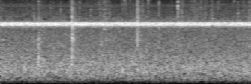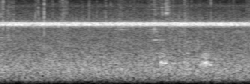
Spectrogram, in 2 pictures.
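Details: Steady bell cricket song, a sustained bright ringing pitch, heard in nature in Japan next to a river and campfire; water noise dominates underneath, punctuated by intermittent fire crackles.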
